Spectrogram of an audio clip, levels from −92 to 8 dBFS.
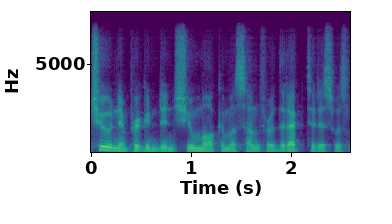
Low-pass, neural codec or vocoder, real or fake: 7.2 kHz; codec, 16 kHz, 0.2 kbps, FocalCodec; fake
